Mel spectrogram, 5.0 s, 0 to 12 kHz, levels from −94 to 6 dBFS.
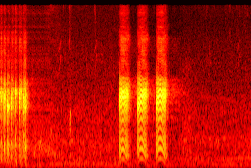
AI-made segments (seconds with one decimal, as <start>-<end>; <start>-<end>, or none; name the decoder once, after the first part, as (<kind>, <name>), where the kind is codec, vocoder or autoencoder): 0.0-1.0 (autoencoder, DAC-VAE)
